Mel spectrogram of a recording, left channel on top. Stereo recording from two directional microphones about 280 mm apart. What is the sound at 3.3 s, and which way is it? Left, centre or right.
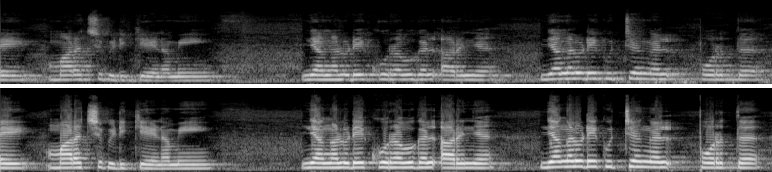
A woman's voice, right.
